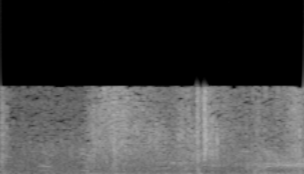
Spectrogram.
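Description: An axe chops into a skeleton with heavy thuds.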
